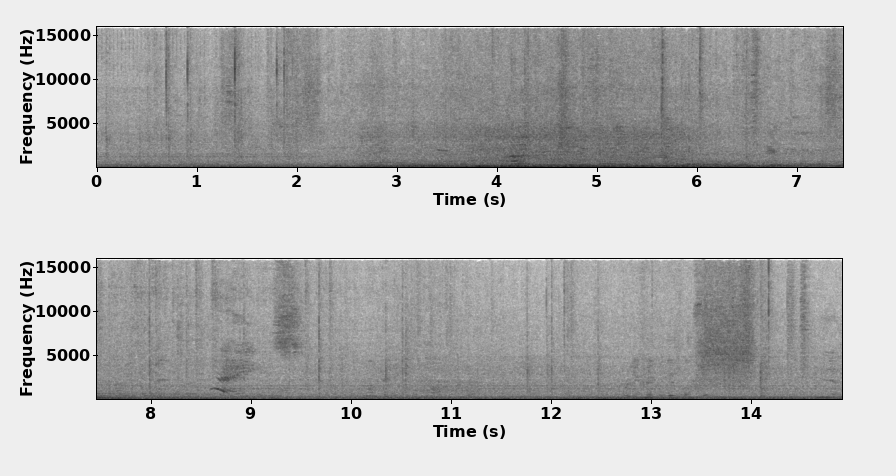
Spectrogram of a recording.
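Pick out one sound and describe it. A bus engine rumbles steadily from inside the moving bus, swelling louder as it speeds up.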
